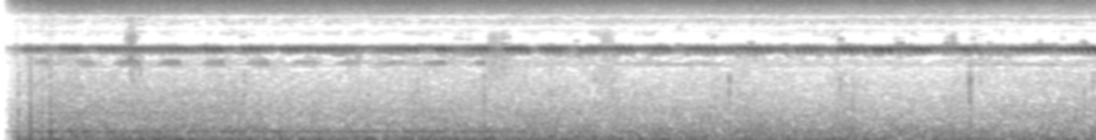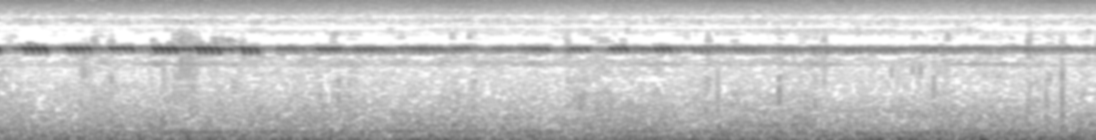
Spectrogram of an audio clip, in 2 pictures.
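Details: Cicadas, called August cicadas, giving a steady, shrill, high-pitched drone that holds throughout with slight pulsing and a brief louder swell near the middle, over a faint low rumble.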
